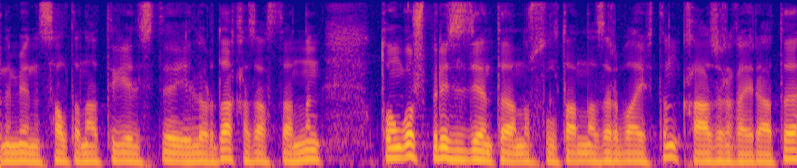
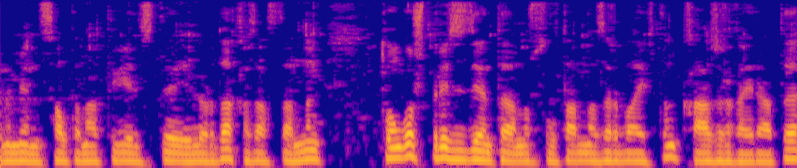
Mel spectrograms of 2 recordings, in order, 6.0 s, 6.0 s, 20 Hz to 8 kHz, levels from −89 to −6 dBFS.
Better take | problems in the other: first | noise reduction (classical method Wiener filter)

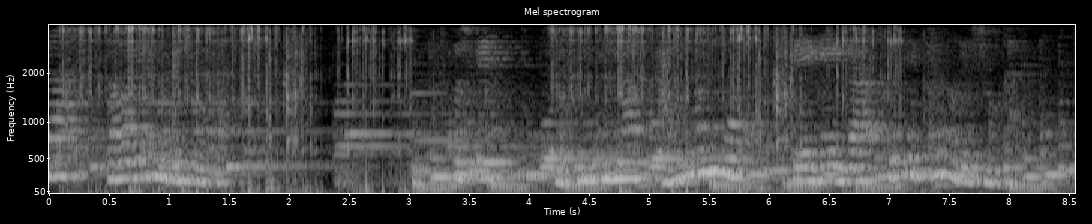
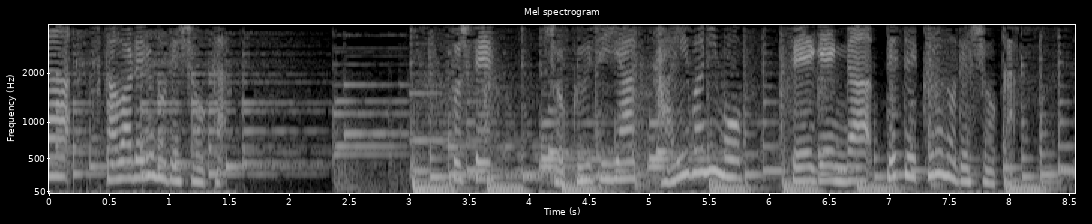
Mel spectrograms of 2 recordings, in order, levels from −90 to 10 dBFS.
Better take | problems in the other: second | background sound (Coin (dropping)); 14 dB below the speech // room echo; dies away in 1 s

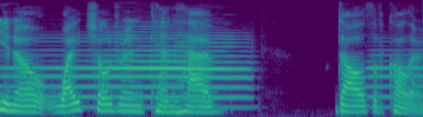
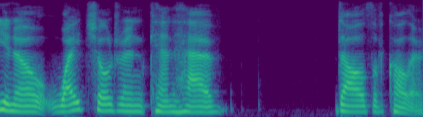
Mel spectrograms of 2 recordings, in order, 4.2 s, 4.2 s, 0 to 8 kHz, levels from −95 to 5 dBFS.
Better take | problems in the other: second | background sound (Wind instrument, woodwind instrument); 4 dB below the speech

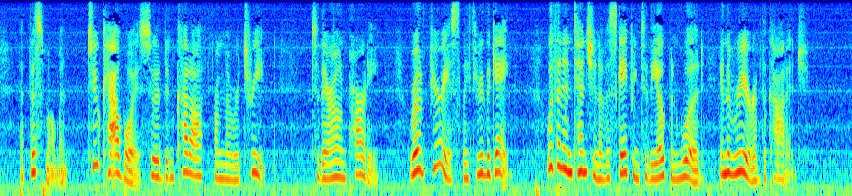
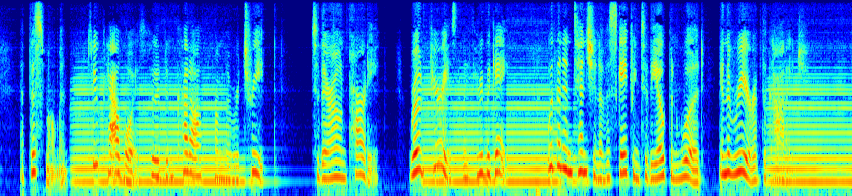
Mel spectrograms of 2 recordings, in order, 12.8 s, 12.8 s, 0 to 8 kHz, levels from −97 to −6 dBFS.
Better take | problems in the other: first | noise reduction (neural mask model RNNoise)

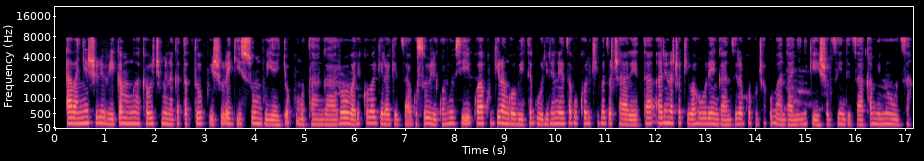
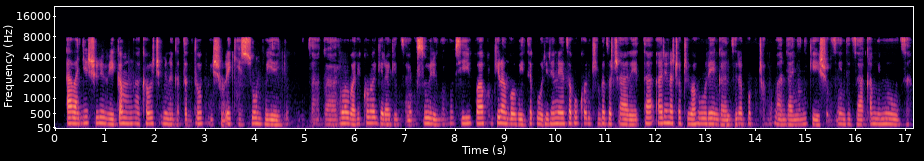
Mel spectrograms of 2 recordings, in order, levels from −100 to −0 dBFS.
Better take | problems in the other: first | noise reduction (neural mask model DeepFilterNet 3)

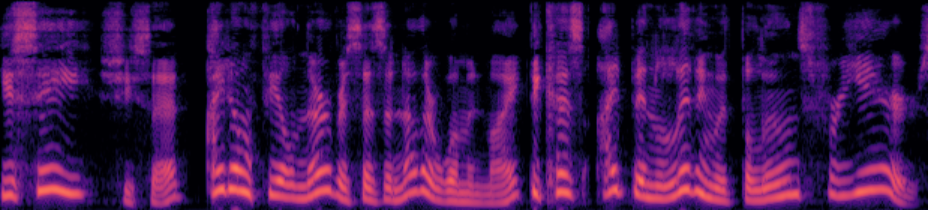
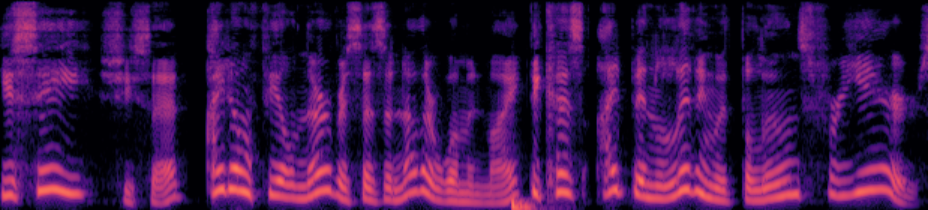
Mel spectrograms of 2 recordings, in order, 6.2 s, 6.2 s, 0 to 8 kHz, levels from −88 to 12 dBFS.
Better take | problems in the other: first | noise reduction (neural mask model RNNoise)

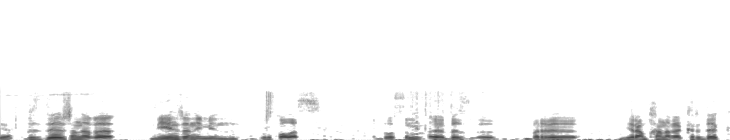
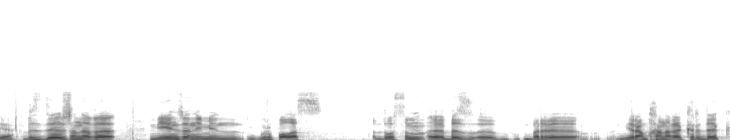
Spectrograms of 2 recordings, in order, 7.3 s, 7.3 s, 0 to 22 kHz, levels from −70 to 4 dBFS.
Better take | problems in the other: second | noise reduction (classical method spectral subtraction)

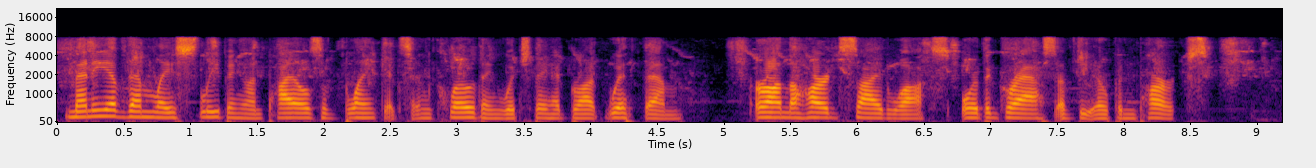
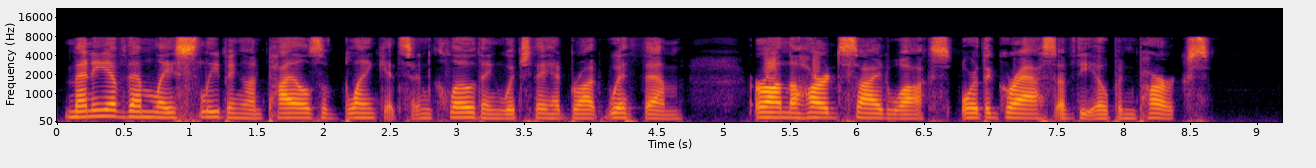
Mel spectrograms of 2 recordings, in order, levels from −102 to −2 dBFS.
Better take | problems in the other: second | noise reduction (neural mask model RNNoise)

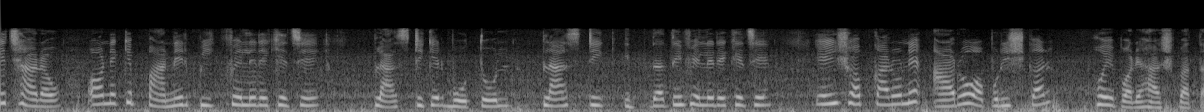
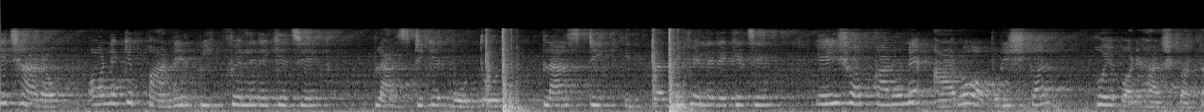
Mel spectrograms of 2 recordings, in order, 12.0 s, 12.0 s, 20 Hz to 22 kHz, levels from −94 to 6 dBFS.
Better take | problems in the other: first | background sound (Slam); 3 dB above the speech // room echo; dies away in 2.4 s

